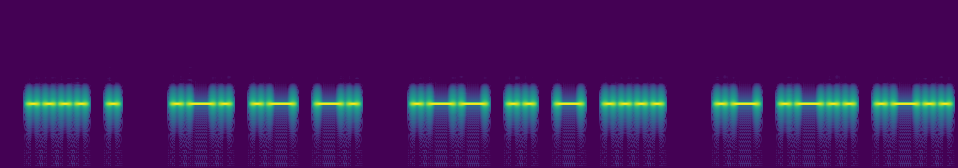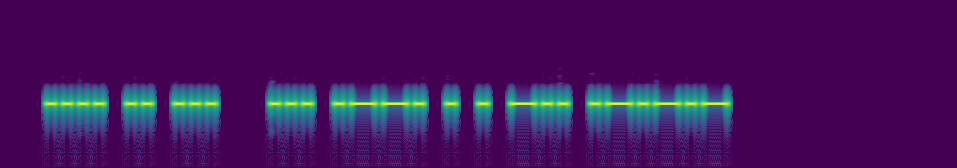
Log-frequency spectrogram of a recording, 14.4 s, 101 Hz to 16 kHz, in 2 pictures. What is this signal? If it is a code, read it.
Morse code, heard as a keyed tone, about 20 wpm, 700 Hz. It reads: HE RAN WITH ALL HIS SPEED.
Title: Sentences from Top 1000 Words - Review Part 5 - 20wpm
